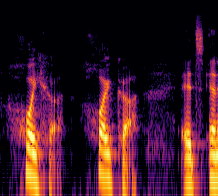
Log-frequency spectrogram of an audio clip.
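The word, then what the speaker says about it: Huyghe: The brewery is pronounced Hoi ha, Hoi ha.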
